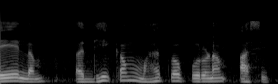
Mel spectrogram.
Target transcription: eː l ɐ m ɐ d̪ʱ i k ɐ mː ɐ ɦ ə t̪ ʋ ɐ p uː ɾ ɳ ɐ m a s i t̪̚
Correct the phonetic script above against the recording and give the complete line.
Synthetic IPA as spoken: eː l ɐ m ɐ d̪ʱ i k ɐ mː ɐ ɦ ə t̪ ʋ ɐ p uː ɾ ɳ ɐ m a s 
